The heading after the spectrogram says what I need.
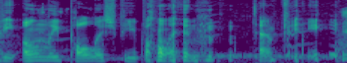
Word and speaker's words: Tempe: we are in the Tempe area. That seems like a mispronunciation. Like it should be like tempeh. I feel like It should. Like this- I agree. like the fermented soy food. Yeah, the food.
